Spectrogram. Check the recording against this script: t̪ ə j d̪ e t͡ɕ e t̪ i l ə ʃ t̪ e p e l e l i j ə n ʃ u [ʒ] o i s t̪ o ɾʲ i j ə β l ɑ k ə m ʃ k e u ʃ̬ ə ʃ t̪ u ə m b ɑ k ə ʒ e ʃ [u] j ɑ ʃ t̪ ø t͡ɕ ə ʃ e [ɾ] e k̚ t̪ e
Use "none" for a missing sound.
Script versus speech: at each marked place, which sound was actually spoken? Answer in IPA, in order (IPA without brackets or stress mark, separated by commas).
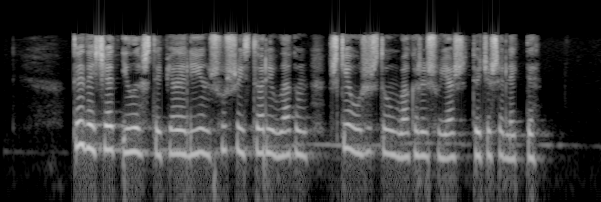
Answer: ʃ, u, l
